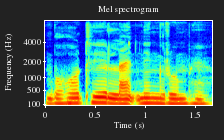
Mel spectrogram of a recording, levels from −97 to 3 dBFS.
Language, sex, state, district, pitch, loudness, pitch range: Hindi, male, Arunachal Pradesh, Longding, 120 Hz, -12 LUFS, 120-130 Hz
